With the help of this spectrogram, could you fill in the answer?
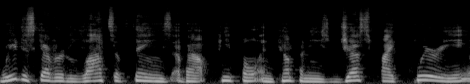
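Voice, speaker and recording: In a dry, close sound with no echo, a man speaks at a moderate pace with a dark, mellow, somewhat breathy tone, fairly high pitch and ordinary pitch variation. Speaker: networking instructor. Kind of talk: lecture.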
